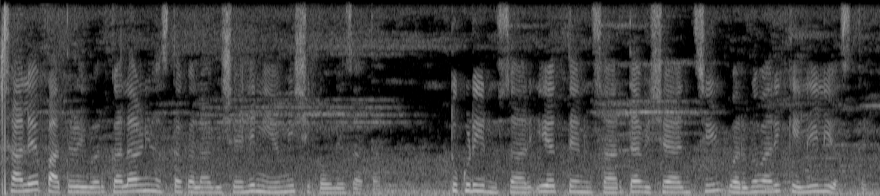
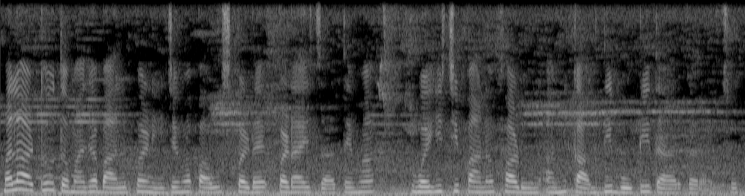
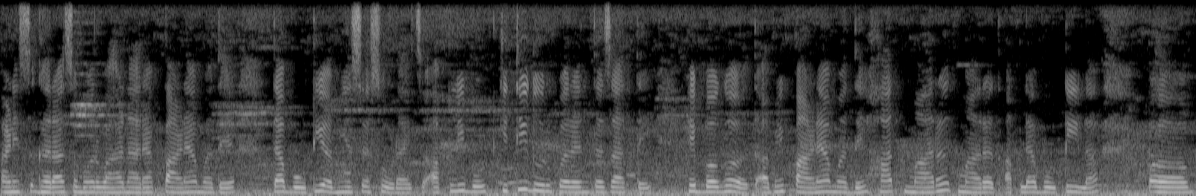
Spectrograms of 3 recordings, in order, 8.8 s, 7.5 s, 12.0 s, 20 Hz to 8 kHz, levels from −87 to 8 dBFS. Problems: none marked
